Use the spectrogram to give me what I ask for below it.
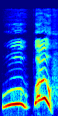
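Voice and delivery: high loud whoop; high woo. Real, not acted. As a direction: whoop twice in disbelief. Reacting in disbelief.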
